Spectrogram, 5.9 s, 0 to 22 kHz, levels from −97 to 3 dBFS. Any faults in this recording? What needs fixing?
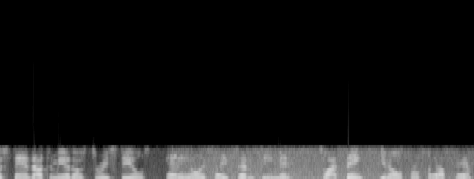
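Right after "I think you", at 5.04 s, there's an AMR rate drop that runs to the end at 5.94 s. The bandwidth stays put and nothing cuts out, but the speech turns buzzier and more synthetic. That texture fits the network pushing the mobile codec down from 12.2 kbps to something like 4.75 kbps, giving the vocal-tract model far fewer pulse bits. The room noise comes up around 2 s, sitting about 14 dB under the speech. To prevent it, capture over a stronger radio link or a wideband or IP path so the codec isn't forced down to its lowest modes.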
